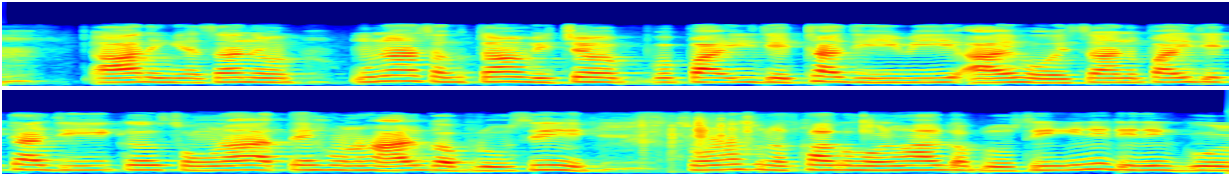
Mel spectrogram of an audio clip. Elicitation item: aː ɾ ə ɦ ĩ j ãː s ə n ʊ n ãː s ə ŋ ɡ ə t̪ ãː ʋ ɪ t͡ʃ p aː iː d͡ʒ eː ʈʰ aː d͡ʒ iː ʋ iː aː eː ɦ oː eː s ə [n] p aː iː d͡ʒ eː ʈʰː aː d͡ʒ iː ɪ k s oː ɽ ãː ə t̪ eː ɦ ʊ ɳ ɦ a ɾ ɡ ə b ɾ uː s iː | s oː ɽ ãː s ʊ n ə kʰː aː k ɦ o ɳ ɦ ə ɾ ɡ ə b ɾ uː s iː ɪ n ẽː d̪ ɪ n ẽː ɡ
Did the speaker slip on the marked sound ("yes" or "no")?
no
